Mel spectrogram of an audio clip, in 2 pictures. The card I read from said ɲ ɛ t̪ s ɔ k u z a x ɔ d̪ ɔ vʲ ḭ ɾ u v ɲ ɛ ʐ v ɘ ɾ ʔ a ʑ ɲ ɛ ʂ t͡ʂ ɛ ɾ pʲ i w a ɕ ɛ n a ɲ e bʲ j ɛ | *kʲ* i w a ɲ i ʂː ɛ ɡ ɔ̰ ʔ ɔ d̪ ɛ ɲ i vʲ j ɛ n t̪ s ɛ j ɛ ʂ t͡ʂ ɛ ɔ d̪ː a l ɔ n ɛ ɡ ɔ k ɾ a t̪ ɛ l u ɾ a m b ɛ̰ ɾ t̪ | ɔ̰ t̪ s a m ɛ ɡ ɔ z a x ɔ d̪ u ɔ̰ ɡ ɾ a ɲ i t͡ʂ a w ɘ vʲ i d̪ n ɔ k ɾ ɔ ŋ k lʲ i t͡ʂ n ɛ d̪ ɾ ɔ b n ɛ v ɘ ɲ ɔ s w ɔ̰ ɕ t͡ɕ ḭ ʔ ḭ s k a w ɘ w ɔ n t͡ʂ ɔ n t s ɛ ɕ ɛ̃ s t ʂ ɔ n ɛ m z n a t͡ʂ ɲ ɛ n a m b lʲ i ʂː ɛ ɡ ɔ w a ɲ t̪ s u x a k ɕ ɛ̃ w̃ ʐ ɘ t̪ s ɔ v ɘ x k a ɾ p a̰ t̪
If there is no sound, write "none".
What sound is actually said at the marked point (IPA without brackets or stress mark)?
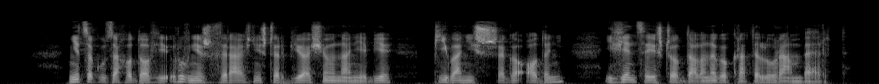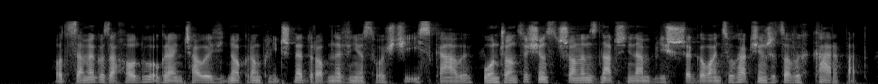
pʲ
